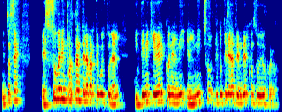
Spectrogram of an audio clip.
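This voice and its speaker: A man's voice: sits high, brisk. A man, speaking as a guest lecturer who answers audience questions bluntly, with wry asides and many fillers. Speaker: guest lecturer on game development. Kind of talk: live online talk answering audience questions.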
